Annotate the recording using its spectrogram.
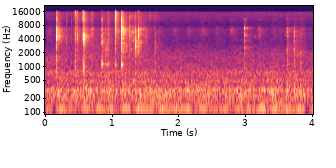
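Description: Biting into a chocolate-coated ice cream bar: the hard chocolate shell cracks in a quick run of small crisp snaps in the first second and a half, then a few quieter clicks of chewing about three seconds in. A low steady hum runs underneath.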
